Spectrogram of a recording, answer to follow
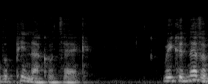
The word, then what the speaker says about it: Pinakothek: to what the Munichers prefer to call the Pinakothek. We could never pronounce Pinakothek properly. We called it Piniosek, Pintaktek, and the Happy Tack.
